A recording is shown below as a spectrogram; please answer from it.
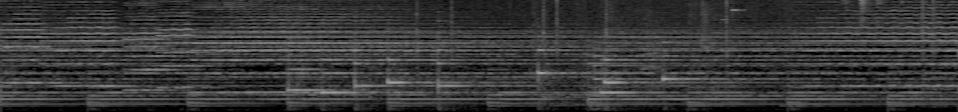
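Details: Soft, sad instrumental music plays throughout, with sustained harmonic tones and gentle melodic notes. No animal sound can be picked out.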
